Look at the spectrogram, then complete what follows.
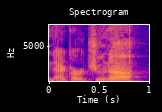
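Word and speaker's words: Nāgārjuna: nagarjuna became very popular Some people prefer to pronounce that name nagarjuna whatever knock yourself out I mean how we pronounce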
